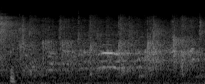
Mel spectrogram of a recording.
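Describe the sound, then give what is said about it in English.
A short burst of audience applause, a steady wash of many hands clapping at once, fairly soft, swelling slightly midway through. “Come on, give me a hand.”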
